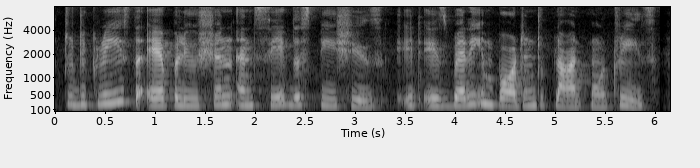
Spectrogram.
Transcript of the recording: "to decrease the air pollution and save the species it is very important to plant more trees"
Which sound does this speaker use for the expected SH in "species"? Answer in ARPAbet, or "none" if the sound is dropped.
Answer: SH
